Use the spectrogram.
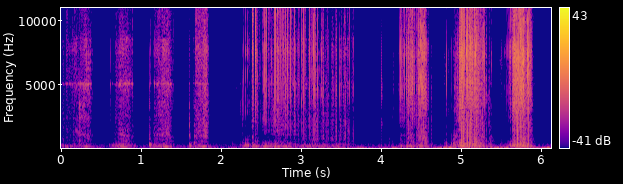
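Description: Long acrylic nails rub and scratch the ridged side of a tall stack of blank polycarbonate CD-R discs on a plastic spindle. Short bright, hissy scraping strokes come in bursts, with a longer continuous rasp in the middle. The loudest, brightest strokes come near the end.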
